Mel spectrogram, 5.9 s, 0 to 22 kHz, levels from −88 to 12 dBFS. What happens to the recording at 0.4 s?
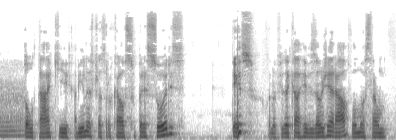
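Just before that point, at 0.36 s, there is damaged data in the compressed stream: the decoder hits corrupted bytes, misreads the frame and loses sync while hunting for the next valid header. The result is a very brief chirp or blip lasting about 14 milliseconds.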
